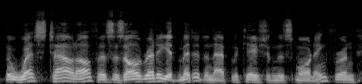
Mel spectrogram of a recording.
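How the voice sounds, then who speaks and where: An actor playing a mild, fussy, easily flustered bureaucrat in a 1950s radio drama. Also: male voice, medium pitch, expressive, fast talker, natural voice. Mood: obliging. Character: fussy, courteous, easily baffled male bureaucrat.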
